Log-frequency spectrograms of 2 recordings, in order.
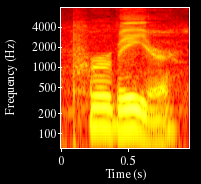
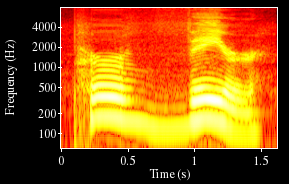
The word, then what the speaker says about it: purveyor: it maybe pervade uh purvier I think I'm saying it wrong actually let's see you go to Google purveyor purveyor okay that's how you pronounce it someone who sells or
